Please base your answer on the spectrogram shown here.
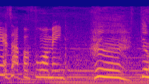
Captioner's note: sighs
